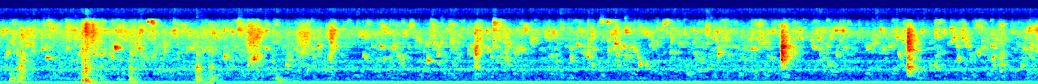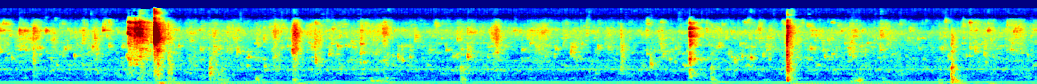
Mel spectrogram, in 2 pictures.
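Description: Aquarium water trickling and dripping, with scattered small splashes and pops over a steady low hum. The loudest splash comes about fifteen seconds in.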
